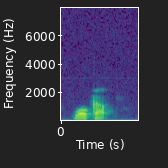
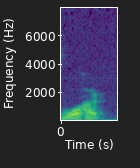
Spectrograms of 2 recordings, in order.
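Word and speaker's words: Wauchope: The town this club shares its name with, from the Sydney Morning Herald article in 1949, claims the town name to be Walkup, but I'm reliably told by Wikipedia it is pronounced Warhope.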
